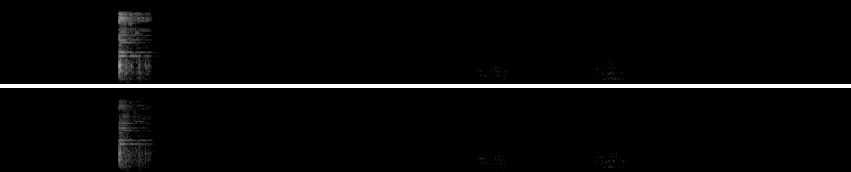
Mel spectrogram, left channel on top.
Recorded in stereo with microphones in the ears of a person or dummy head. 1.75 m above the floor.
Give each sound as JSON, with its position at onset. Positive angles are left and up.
{"t": 1.2, "sound": "breaking glass", "side_deg": 35, "distance_m": 1.6}
{"t": 2.8, "sound": "a zipper", "side_deg": 5, "distance_m": 9.0}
